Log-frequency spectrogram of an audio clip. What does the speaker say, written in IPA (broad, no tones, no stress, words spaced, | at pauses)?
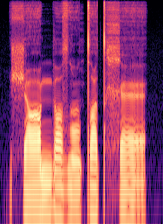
ʃɑ mʲə˞zˤɑ̃tˤit xæ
